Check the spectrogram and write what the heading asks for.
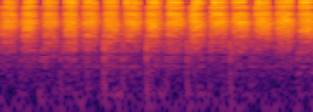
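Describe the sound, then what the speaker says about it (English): Rhythmic hand sanding of a piece of wood, strokes repeating about every tenth of a second, close and steady with a broad raspy hiss and no talking. "So we'll sand it down"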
